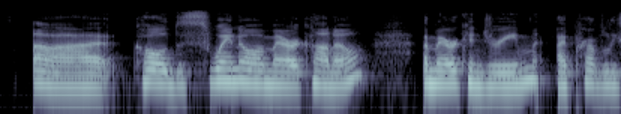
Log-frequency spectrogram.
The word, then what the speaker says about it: Sueño Americano: I wanted to talk about your work you did called Sueño Americano, American Dream. I probably said that wrong. Help me with my pronunciation. Yeah. Sueño Americano.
